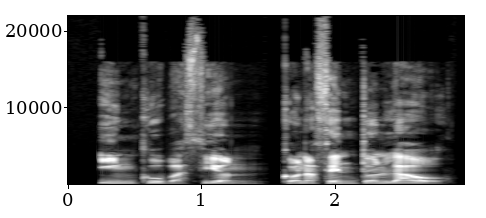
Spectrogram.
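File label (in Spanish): "incubación", Spanish, male; mekanta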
